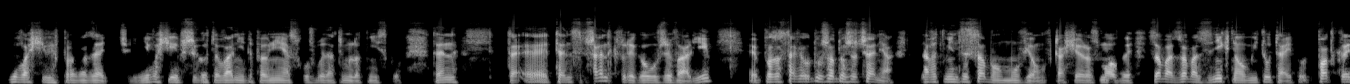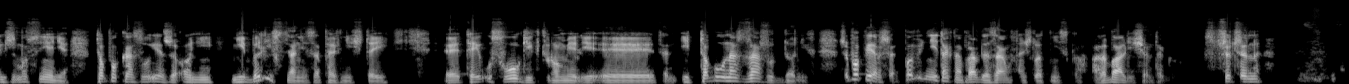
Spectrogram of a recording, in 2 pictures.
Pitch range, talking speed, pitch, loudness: 90-120 Hz, 160 wpm, 100 Hz, -20 LUFS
